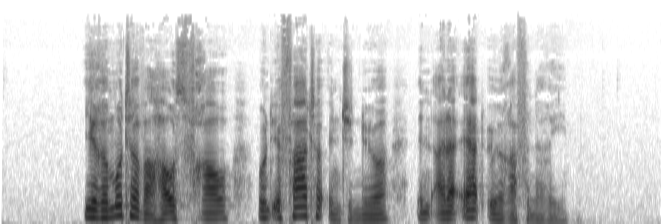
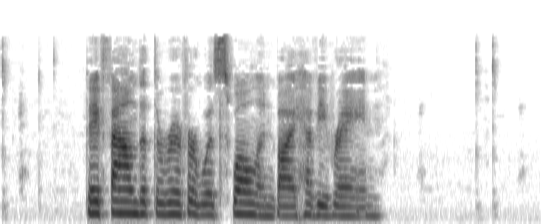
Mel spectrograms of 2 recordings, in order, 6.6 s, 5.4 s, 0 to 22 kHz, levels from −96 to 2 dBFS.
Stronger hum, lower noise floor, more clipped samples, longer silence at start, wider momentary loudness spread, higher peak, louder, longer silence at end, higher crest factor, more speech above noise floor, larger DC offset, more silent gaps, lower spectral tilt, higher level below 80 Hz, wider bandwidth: neither; second, -69 dBFS vs -77 dBFS; neither; about the same, 0.85 s vs 0.85 s; about the same, 14 LU vs 16 LU; about the same, -2 dBFS vs -4 dBFS; first, -19 LUFS vs -22 LUFS; second, 0.95 s vs 1.6 s; about the same, 18 dB vs 22 dB; second, 50 dB vs 55 dB; neither; neither; first, -6.5 dB/octave vs -4 dB/octave; first, -50 dBFS vs -72 dBFS; first, 16 kHz vs 11.5 kHz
